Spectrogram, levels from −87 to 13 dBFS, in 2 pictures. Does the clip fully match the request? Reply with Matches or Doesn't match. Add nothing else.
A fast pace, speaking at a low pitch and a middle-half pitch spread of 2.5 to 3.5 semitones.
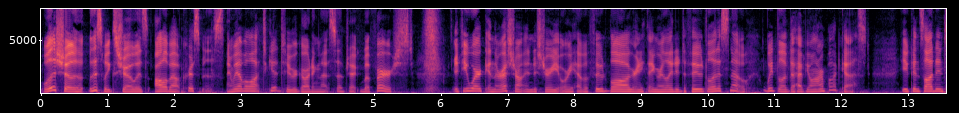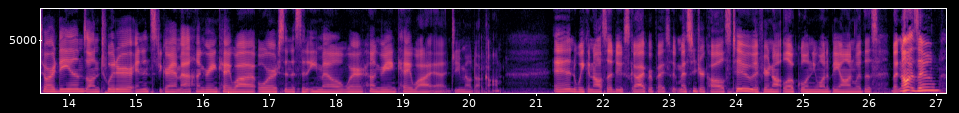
Doesn't match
